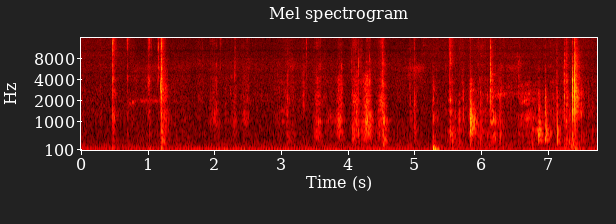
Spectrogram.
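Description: Scattered light clicks, scrapes and rustles of cardboard and plastic packaging being handled and pried at while an RC car is worked out of its box, with one dull thump about five seconds in.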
